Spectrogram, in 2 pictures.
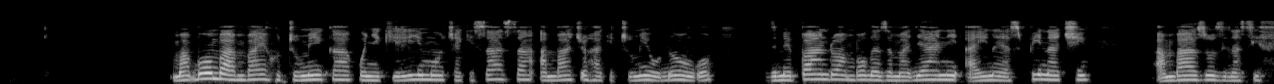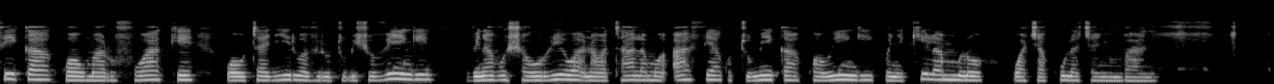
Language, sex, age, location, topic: Swahili, female, 36-49, Dar es Salaam, agriculture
